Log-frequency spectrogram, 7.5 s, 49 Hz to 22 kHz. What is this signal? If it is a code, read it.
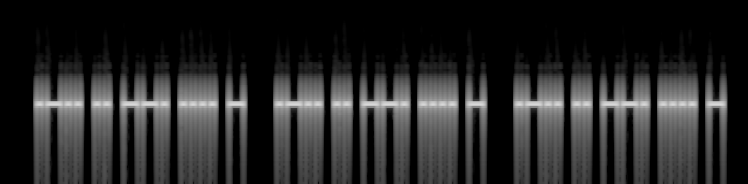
Morse code, heard as a keyed tone, about 25 wpm, 700 Hz. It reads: LIGHT LIGHT LIGHT
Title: Top 300 Words Repeated 25wpm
